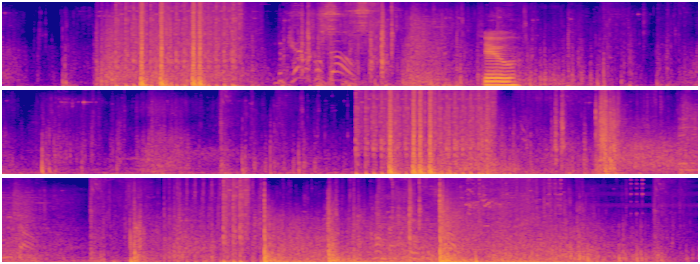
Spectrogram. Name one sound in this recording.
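Rapid gunfire bursts from a video game.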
